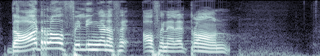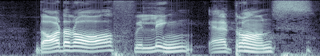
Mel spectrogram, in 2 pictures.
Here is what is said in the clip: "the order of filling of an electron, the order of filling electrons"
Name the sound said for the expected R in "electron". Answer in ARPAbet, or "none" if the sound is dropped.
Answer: R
